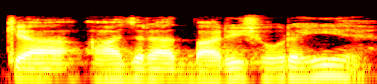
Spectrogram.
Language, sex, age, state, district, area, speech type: Urdu, male, 30-45, Delhi, Central Delhi, urban, read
